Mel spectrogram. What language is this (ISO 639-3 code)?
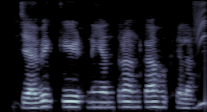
bho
